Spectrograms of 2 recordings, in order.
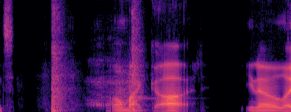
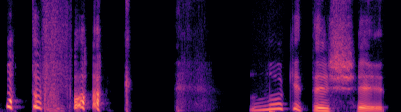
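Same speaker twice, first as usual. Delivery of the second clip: a slow squeal, far higher; disbelieving yell; 13 semitones higher, 3 dB louder, slower than usual. Real, not acted. Trader shrieking at his broken platform, slow disbelief.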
